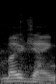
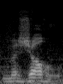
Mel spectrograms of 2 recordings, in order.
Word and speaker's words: Mahjong: It's not Mojang, is it? I did say I don't know how to say it. It's Mahjong. Completely different.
